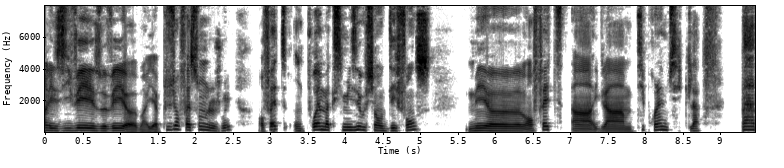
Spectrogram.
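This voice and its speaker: A man's voice: mid-range voice, darkish tone, no echo, studio quality. A young man talking through a game strategy tutorial, hesitant, with many filler sounds and restarts. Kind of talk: casual gameplay tutorial commentary.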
